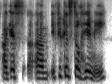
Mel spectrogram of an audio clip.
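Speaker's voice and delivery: usual speaking voice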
